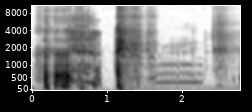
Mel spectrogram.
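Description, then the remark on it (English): A female cat in heat yowls several times, loud drawn-out meows with a long wavering cry in the middle and short pauses between calls. “That kitty is ready. Oh, she's like, yeah, man.”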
